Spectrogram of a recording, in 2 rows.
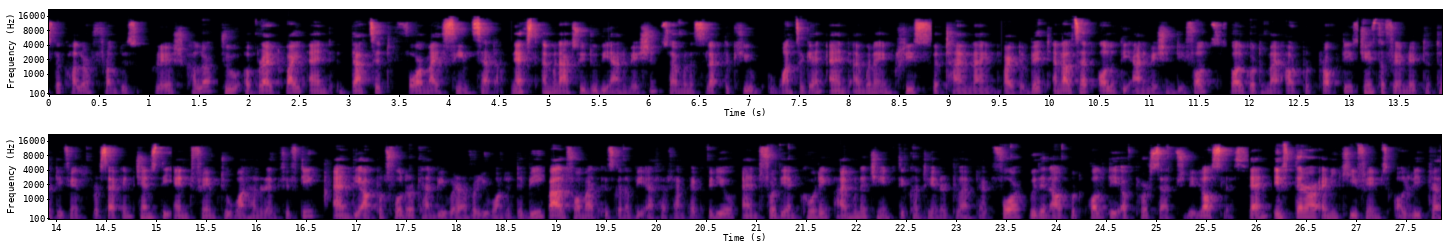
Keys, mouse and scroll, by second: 6.3 drag, 7.7 middle click, 8.8-10.0 drag, 12.1 click, 13.1-14.6 drag, 14.7-16.3 drag, 17.5 scroll down 3, 17.6-18.8 drag, 18.5 /, 19.7-20.7 drag, 20.8-21.3 scroll down 2, 21.3 click, 21.5-22.5 scroll down 1, 22.5 scroll down 1, 22.6-23.7 drag, 24.0-25.4 drag, 26.5 middle click.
